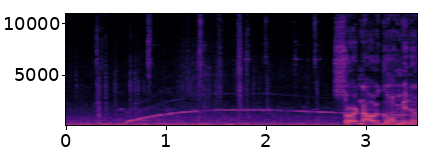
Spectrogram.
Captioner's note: siren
